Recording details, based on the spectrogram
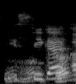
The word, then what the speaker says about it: Sziget: It's called Sziget.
